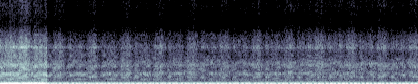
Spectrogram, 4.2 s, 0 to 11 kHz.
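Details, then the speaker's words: 1993 Ford Bronco just restarted after fuel pump replacement: steady idle with a loud, low dragging drone on the belt, slipping over a seized bottom accessory pulley, believed to be the small pump. "Well, that belt doesn't sound good at all. [Music] The [ __ ] is that? All right. Well, bad news. I came in. I was looking at this belt here and down here, that bottom pulley, I believe, is the small pump. It's froze up. That's why that belt was making such a loud noise."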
